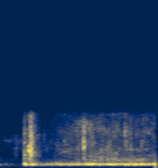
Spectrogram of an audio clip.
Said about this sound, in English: Sorry about that. A little bit of a helicopter taking off here.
